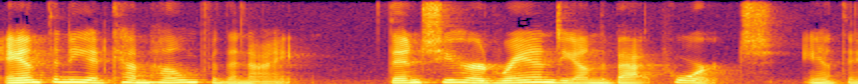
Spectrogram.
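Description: This is plain reading aloud, with pitch that varies in an ordinary way.

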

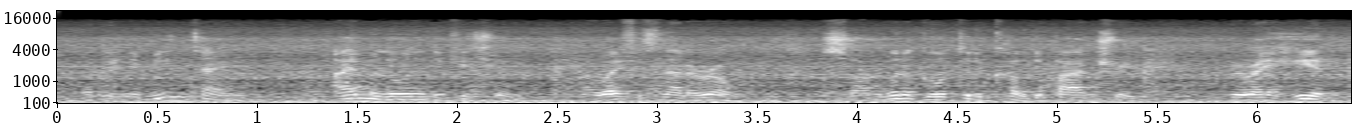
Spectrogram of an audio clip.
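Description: Through loud background noise, a man rattles along at a very fast pace. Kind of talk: casual cooking vlog chat. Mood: cheerful, chatty. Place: kitchen. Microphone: phone near.

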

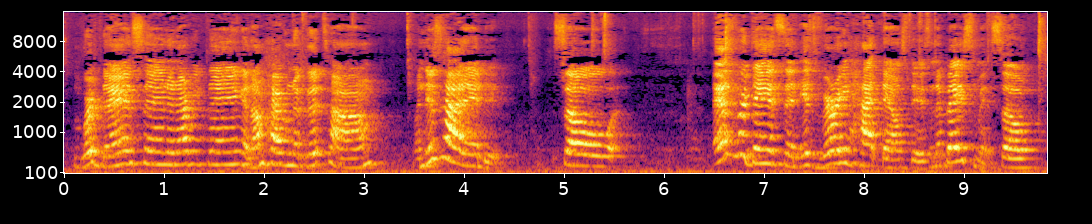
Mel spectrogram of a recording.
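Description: A woman talks at a moderate pace amid light background noise and audible room echo. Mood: amused, telling a funny story. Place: home room. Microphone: camera far.

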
